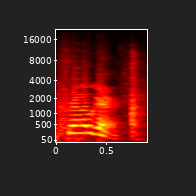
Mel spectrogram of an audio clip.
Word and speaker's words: Kroeger: I keep saying Kroeger.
